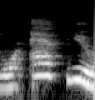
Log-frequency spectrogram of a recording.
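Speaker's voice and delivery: high, angry outburst. Retelling a phone call where the other man loses it, imitating an angry outburst. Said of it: "And he loses it".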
